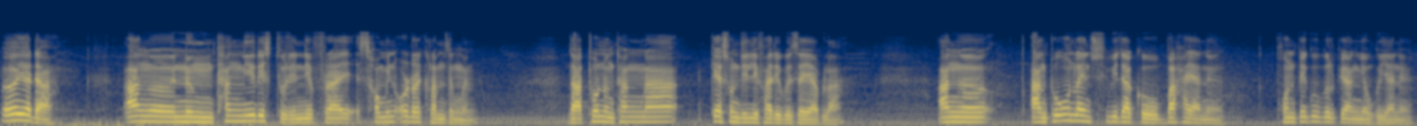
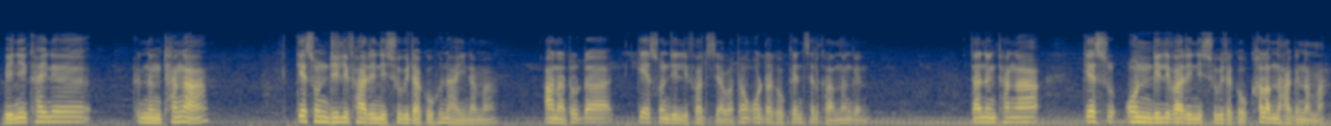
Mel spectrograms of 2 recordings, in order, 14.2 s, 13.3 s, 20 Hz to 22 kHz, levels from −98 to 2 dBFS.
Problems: constant background noise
